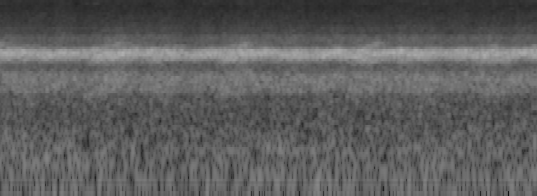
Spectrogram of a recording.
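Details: Nighttime frog chorus during a season of plenty after two wet years, loud and near, a steady shimmering high trill with gentle rhythmic pulsing throughout.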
